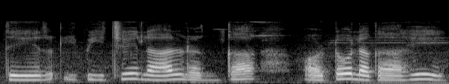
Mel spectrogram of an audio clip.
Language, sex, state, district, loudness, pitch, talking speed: Hindi, female, Madhya Pradesh, Bhopal, -17 LUFS, 210 Hz, 95 wpm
